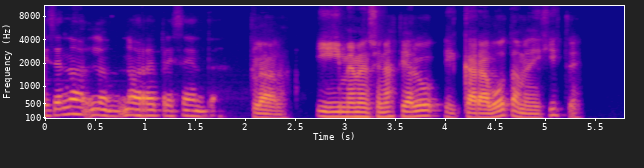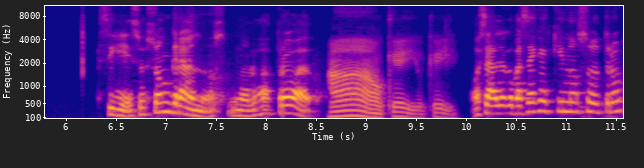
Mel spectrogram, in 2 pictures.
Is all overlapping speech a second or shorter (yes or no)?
yes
